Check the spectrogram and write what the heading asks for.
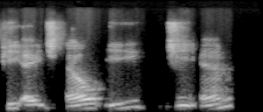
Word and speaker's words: phlegm: And he speaks of the blood, the phlegm, and I'm thinking I'm pronouncing that right. It's P H L E G M phlegm, yellow, which is the green bile, and black bile.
